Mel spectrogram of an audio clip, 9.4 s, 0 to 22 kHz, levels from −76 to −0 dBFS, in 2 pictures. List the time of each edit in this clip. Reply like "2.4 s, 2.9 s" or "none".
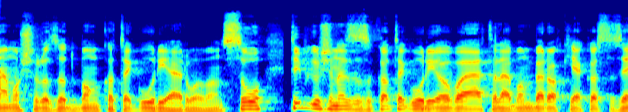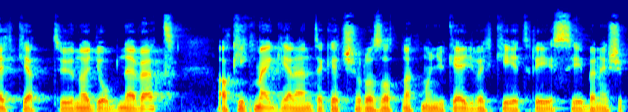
2.1 s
